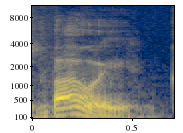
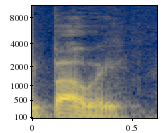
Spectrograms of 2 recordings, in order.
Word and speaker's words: Bowie: I always thought it was Bowie. I thought, well, it's a Scottish name, must be Bowie. But nobody in Scotland pronounces it like that.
